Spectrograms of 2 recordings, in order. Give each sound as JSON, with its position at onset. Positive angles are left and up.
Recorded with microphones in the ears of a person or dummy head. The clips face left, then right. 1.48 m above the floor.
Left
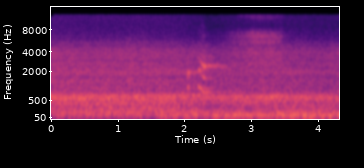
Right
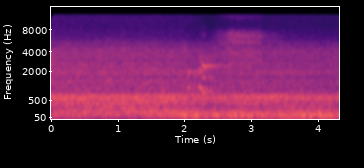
{"t": 2.0, "sound": "a bird", "side_deg": 70, "distance_m": 3.5}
